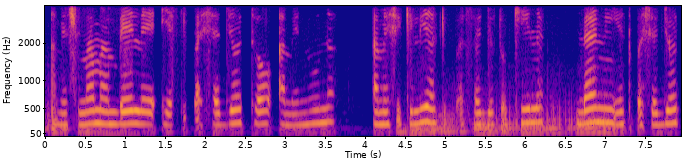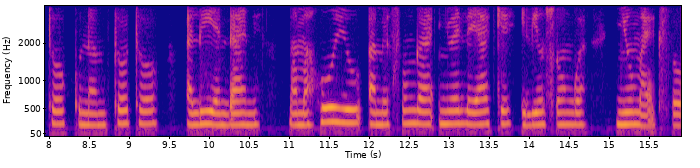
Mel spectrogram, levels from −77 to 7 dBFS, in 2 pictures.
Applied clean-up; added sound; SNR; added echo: neural mask model RNNoise.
